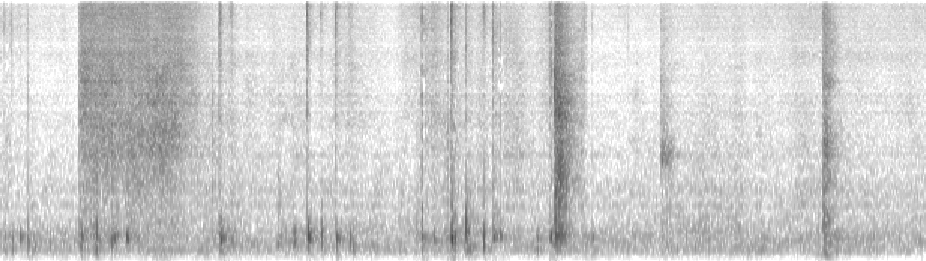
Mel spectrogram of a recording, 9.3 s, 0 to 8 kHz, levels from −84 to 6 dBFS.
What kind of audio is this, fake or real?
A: fake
